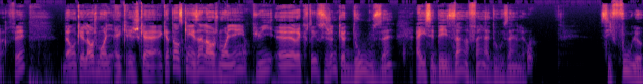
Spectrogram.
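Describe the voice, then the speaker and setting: A man with a Quebec accent talks at a fairly slow pace with lively intonation and long, frequent pauses, on a very clean recording with a silent background. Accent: Québécois French. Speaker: podcast host. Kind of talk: casual solo chat. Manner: animated, filler-heavy.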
